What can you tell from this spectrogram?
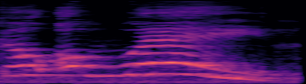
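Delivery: a dragon bellowing her off; dragon roar. A narrator's reading. Dragon shouting from the cave door at the princess, slow and loud. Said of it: "The dragon stuck out his nose out of the door and said".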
